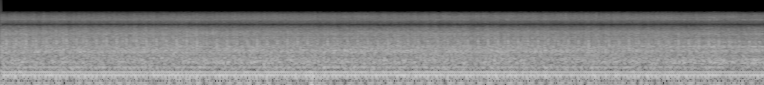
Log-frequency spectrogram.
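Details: Subaru Legacy with WRX boxer engine at idle: steady idle with light quick even ticking knock on top; described as piston slap.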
